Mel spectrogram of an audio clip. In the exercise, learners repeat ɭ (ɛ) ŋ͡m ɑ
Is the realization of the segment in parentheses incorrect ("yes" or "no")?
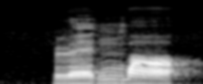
no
